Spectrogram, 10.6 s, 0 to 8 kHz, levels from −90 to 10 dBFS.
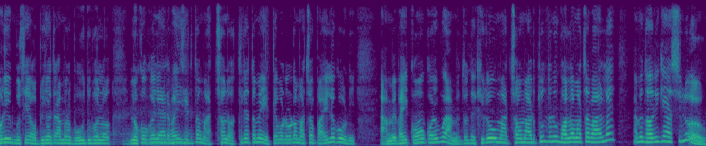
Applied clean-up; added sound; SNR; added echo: neural mask model RNNoise.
